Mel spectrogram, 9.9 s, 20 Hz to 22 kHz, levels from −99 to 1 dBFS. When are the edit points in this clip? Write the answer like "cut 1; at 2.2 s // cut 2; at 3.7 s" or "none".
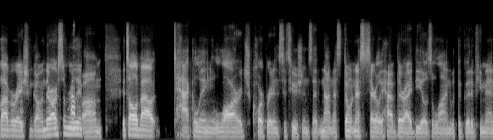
cut 1; at 1.6 s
